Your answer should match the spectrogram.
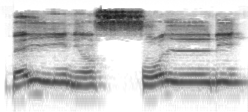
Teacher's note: Baini sulbi, ya, padahal baini sulbi, ya, dia lebih tebal dari huruf sin, walaupun satu makhraj, ya. Huruf sad, sin dan zai itu semuanya satu makhraj, namun yang membedakan adalah tingkat ketebalan dari ketiga huruf tersebut. Dan huruf sad merupakan huruf yang paling tebal.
